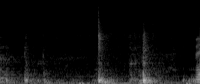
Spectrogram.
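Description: Clear plastic dome lid being pressed onto a plastic seed-starting tray: a sharp plastic click about a second in, with a softer knock about half a second later.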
